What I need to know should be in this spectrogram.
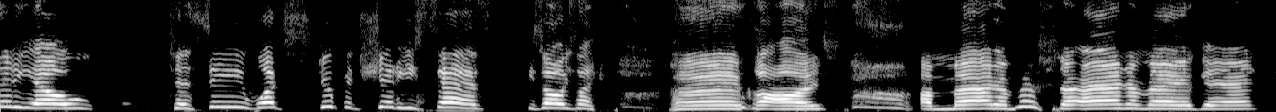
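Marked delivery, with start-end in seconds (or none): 5.0-9.4 mock breathless voice, louder and slower. Mocking how a video maker always opens his videos, in a mocking out-of-breath voice. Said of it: "you can't speak without being out of breath".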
